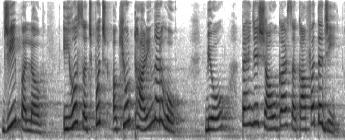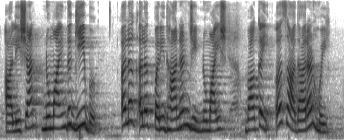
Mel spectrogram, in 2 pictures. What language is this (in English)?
Sindhi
